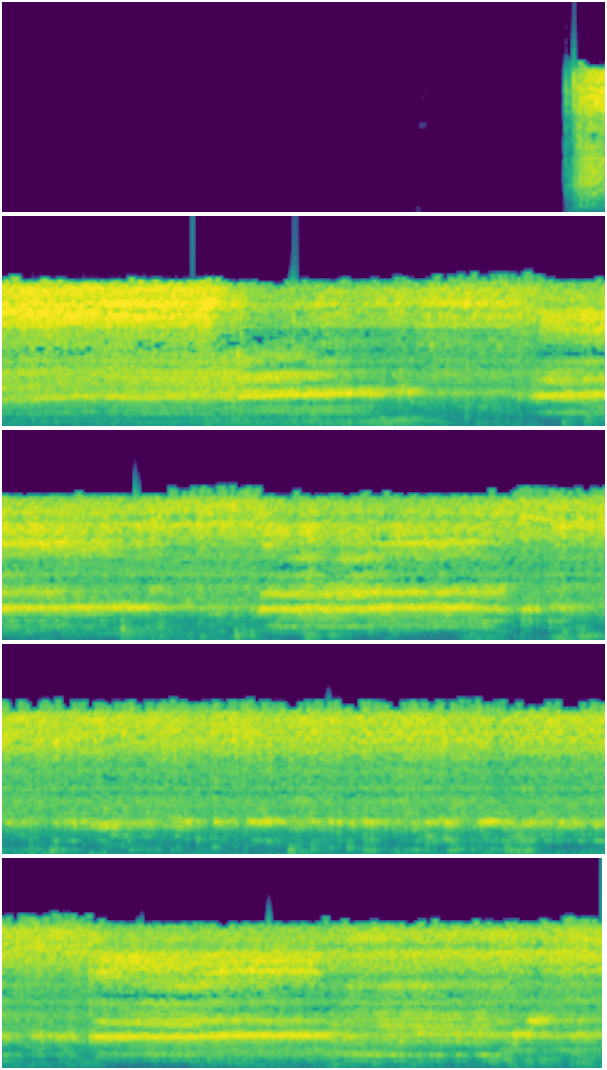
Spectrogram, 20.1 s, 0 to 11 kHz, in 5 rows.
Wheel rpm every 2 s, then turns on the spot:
0, 10, 170, 230, 230, 230, 230, 230, 230, 220.
none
